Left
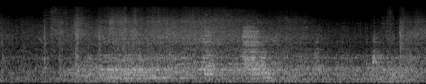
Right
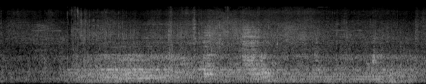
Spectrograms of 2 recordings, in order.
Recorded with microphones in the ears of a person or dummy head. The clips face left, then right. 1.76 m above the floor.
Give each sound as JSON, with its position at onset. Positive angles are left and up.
{"t": 0.6, "sound": "a sliding door", "side_deg": -30, "distance_m": 1.3}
